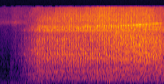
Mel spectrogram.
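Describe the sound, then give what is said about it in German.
Stop-and-go car traffic idles and rumbles on the Oder bridge at the German-Polish border in Frankfurt (Oder), with cars coming from Poland waiting at border controls; a steady wash of road noise swells in after a brief quiet start and holds fairly loud, with no voices. “Stop-and-go-Verkehr auf der Oderbrücke.”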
